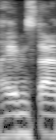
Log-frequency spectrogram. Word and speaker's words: Havenstein: You're not the only one who gets it wrong, so that's why I got the whole Havenstein, like Frankenstein thing.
